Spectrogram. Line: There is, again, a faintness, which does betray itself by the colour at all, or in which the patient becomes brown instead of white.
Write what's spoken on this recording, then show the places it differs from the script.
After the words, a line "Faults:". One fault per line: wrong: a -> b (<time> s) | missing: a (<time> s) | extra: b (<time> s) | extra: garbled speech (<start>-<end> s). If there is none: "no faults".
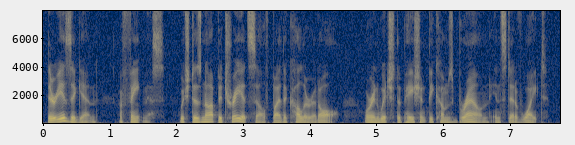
There is, again, a faintness, which does not betray itself by the colour at all, or in which the patient becomes brown instead of white.
Faults:
extra: not (2.4 s)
